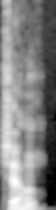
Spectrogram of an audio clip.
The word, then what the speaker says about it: Cheung: Uh, Pat Chung, how you doing? All right. Did I pronounce that right, Chung?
